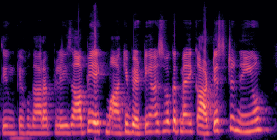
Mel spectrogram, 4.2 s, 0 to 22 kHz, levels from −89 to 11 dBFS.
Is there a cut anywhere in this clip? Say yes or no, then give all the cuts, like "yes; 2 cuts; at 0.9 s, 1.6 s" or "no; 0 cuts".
no; 0 cuts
